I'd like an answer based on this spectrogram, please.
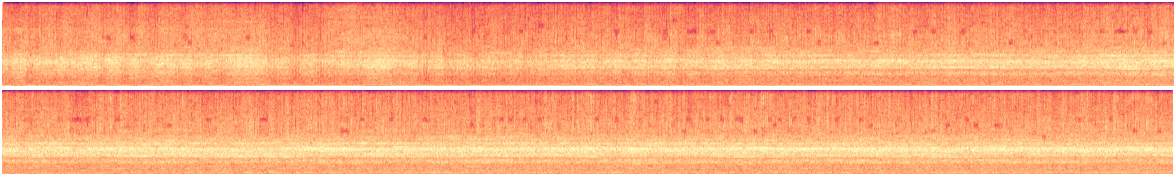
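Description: A freight train passes close by. The lead diesel locomotives' deep engine rumble is loudest for the first half, then fades as a string of tank cars rolls past with steady, high-pitched wheel-on-rail noise.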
